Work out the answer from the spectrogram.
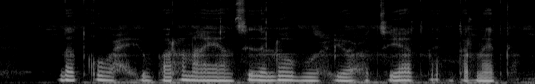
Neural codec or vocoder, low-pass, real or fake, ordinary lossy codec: none; none; real; none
